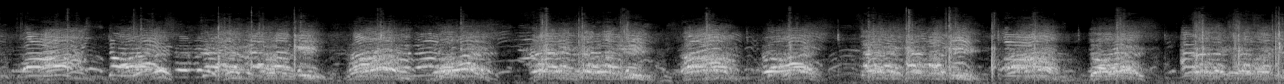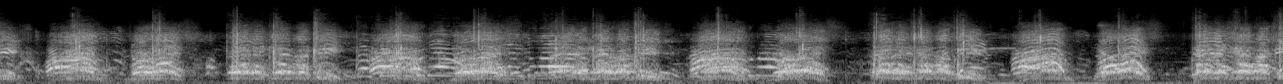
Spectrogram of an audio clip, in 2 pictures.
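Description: A crowd of men and women chants slogans loudly in a rhythmic call, close by outdoors.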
